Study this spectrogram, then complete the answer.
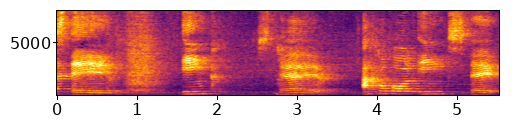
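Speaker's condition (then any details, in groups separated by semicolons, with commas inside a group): No condition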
